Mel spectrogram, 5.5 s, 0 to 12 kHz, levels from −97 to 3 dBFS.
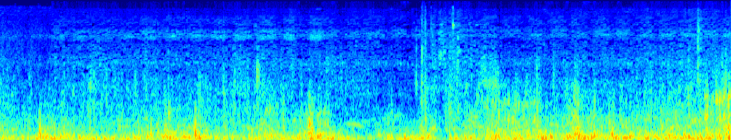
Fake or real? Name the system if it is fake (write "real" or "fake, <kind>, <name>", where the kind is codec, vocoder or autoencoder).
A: fake, vocoder, BigVGAN v2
